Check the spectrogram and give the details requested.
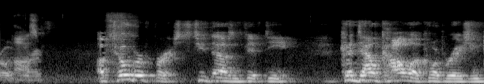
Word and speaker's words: Kadokawa: Kadokawa Corporation, Kadokawa Dwango Corporation that make up the group to indicate strongly the management integration of Dwango Company Limited, in and out.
